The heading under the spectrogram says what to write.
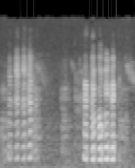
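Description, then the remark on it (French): A pet lamb on a livestock farm in the drought-dry Los Pedroches valley, north of Córdoba, Spain, bleats twice, each call a loud, quavering, stuttering cry, with a short quiet pause between them and no other sounds around. “Le bel d'un agneau de compagnie est trompeur.”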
